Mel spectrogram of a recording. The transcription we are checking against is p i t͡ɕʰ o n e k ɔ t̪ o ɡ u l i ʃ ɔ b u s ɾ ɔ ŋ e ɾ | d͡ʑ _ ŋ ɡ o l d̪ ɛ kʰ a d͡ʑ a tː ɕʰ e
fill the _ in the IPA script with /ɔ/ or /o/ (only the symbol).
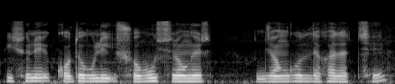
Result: ɔ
